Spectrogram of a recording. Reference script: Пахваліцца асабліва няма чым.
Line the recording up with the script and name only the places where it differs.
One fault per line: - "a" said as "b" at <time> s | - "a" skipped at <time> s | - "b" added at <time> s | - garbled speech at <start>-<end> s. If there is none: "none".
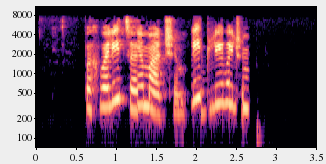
- "асабліва" skipped at 1.2 s
- garbled speech at 1.9-2.7 s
